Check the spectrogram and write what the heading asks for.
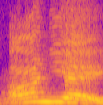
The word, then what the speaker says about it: Anye: Come on, give it up for Anye. It rhymes with Kanye.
